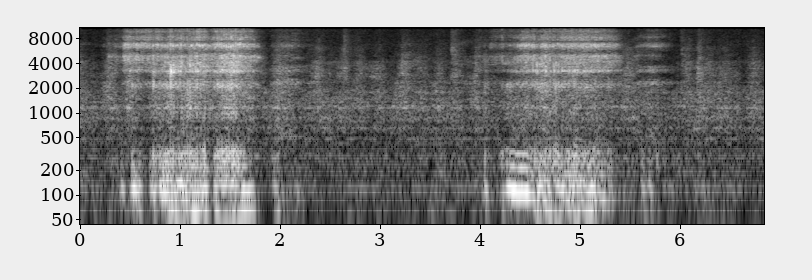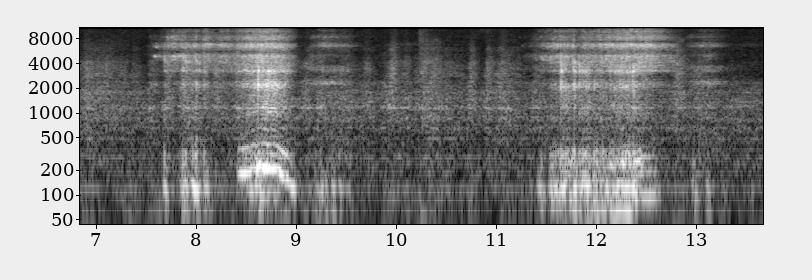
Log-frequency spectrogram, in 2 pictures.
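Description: Soft, fluttering snores about every four seconds, roughly 17 a minute, with a low background hum; ordinary snoring in sleep.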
